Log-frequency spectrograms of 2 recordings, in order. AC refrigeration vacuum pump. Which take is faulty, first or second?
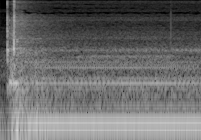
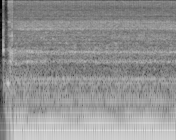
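first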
